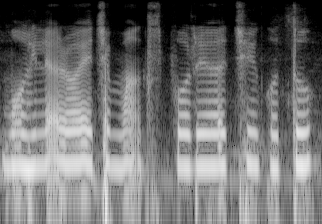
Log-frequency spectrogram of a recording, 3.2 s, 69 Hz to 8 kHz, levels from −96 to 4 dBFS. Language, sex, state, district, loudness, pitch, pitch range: Bengali, female, Tripura, West Tripura, -14 LUFS, 235 Hz, 230-235 Hz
